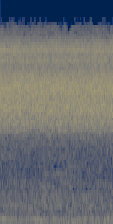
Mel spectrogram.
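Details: Cicadas in Japan in the middle of cicada season, a dense continuous high-pitched hissing buzz that never breaks, steady in loudness throughout, with faint low rumble beneath.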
